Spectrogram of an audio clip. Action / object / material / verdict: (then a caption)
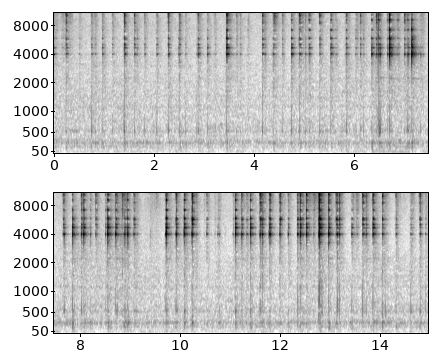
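tap / glass goblet / glass / none. Long acrylic nails tap the lower bowl of a hollow, clear glass goblet decorated with glitter. Quiet, bright, clicky taps come in an irregular stream across the clip, each dying away almost at once with a faint high glassy tint.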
